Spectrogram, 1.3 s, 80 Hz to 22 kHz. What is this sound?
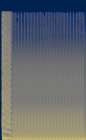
Instrument samples > Percussion
Frechcore kick Testing 1-#F 195bpm
Bass synthed with phaseplant only.
Kick, hardcore, Distorted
